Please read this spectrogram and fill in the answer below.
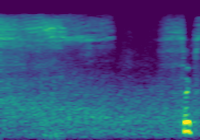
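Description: A soft, high hissing rub for about a second, then fading: handling noise of a handheld phone's microphone brushing against a hand or clothing.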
